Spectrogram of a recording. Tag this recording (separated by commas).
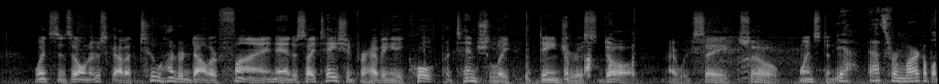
Speech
